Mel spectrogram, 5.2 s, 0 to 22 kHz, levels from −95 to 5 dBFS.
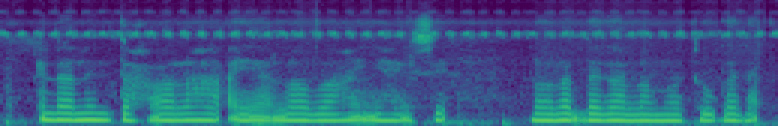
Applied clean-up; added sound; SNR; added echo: none; none; none; none.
